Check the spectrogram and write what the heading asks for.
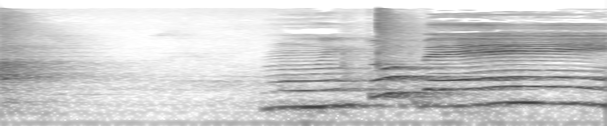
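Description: A woman's voice draws out a long, sung-like vowel at a fairly steady pitch, starting a little under two seconds in and carrying on past the end, with a short click about halfway through it.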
